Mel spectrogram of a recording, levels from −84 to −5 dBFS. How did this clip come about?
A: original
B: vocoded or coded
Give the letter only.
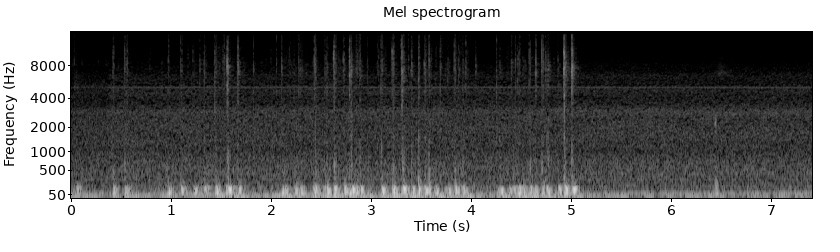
A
